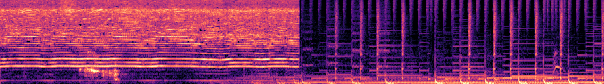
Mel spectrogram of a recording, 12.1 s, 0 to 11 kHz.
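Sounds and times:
electric hair clippers buzzing: 0:00.0 - 0:06.0.

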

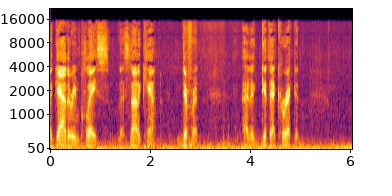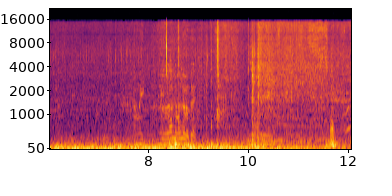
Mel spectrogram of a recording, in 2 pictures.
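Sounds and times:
motor vehicle engine rumble: 0:00.0 - 0:12.0.

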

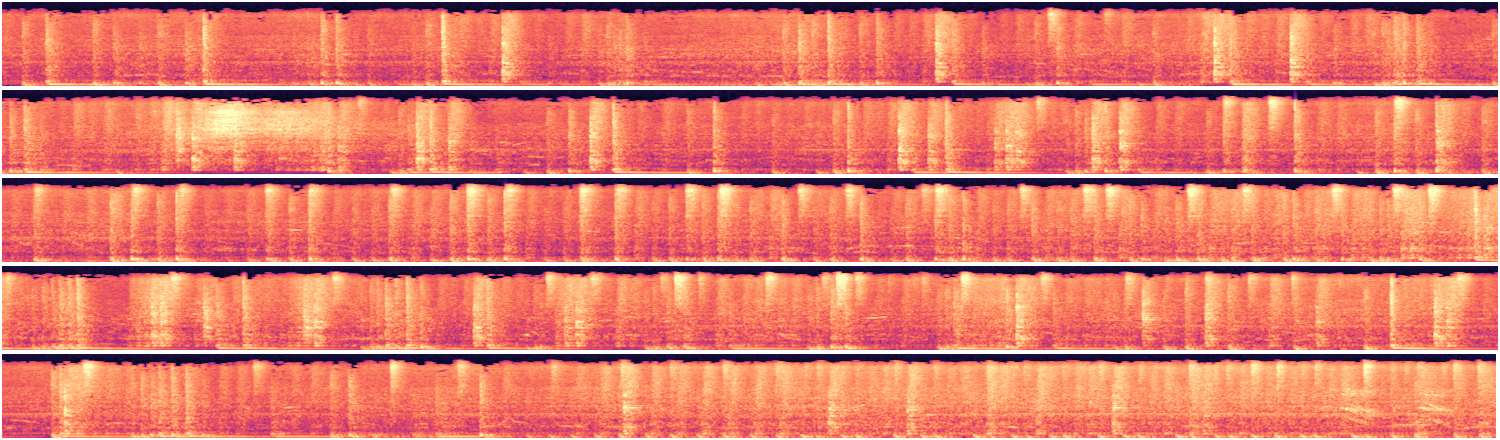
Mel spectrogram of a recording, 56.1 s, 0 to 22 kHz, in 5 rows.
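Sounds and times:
busy drum kit: 0:00.0 - 0:56.0
live band playing: 0:00.0 - 0:56.0
low bass notes: 0:45.3 - 0:48.8.

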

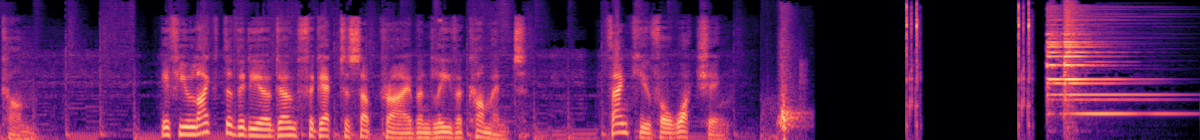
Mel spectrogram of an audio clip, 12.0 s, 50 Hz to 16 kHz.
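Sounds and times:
notification bell ding: 0:10.5 - 0:12.0.

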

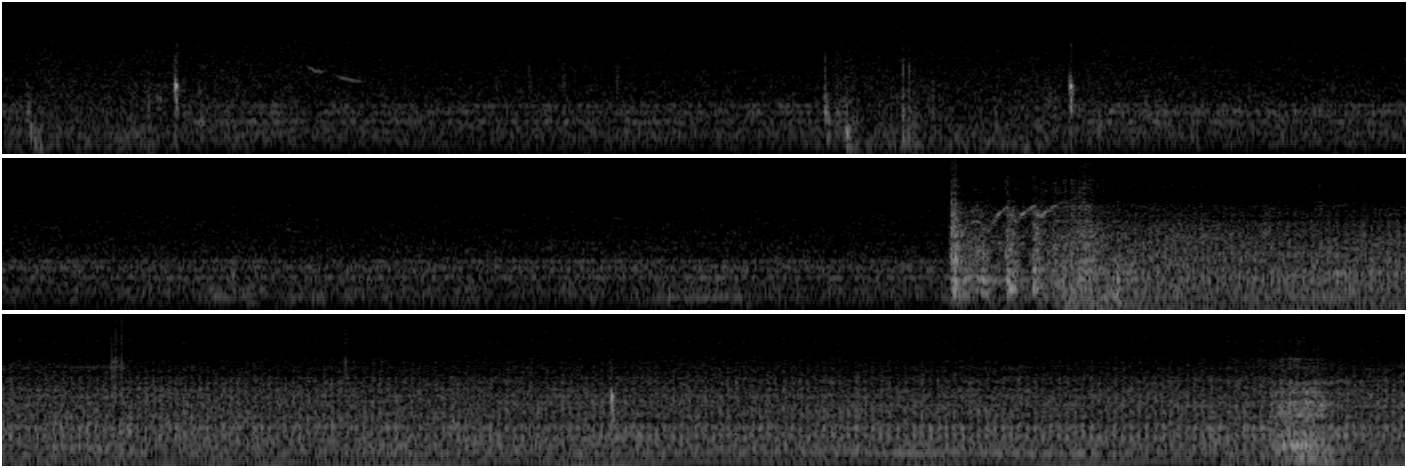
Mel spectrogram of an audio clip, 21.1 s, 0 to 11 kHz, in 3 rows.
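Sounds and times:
vehicle engine cranking and starting: 0:11.7 - 0:21.0
vehicle engine idling: 0:11.7 - 0:21.0.

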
